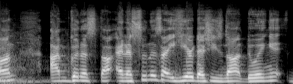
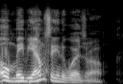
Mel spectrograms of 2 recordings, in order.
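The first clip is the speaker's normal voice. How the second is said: mock lost, confused, unsure, second-guessing tone; 2 semitones lower than usual. Imitating a dj during a performance, mock confused voice. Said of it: "he sounded like".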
